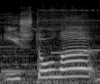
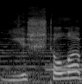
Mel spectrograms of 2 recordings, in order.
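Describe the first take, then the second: First: The name starts with a plain vowel sound. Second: The name starts with a y sound. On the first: The speaker calls it wrong. "I usually say Ishtola" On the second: The speaker calls it right. "like y Yishtola"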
